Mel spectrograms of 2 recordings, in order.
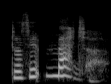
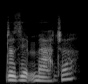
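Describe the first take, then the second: First: A much higher, outraged echo; incredulous echo. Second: Said in the usual way. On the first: Acted. Minerva echoes his question, much higher and outraged. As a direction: throw his words back in disbelief.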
